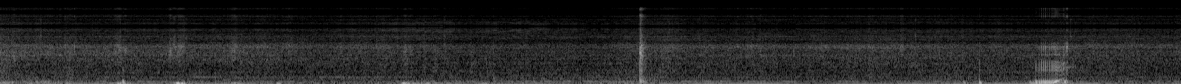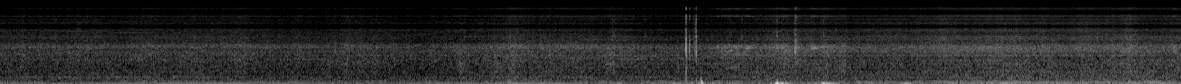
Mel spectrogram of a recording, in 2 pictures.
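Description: Steady rush of a sportfishing boat's foaming wake, with wind on the microphone and a low rumble, broken by a few sharp knocks and bumps and a brief louder burst about ten seconds in.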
